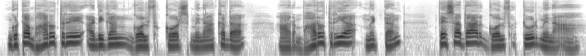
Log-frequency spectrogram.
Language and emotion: Santali, neutral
